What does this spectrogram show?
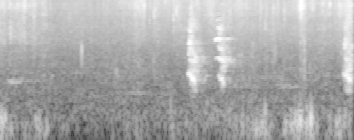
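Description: Pembroke Welsh Corgi puppies give a few short, high yips against a low background rumble.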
